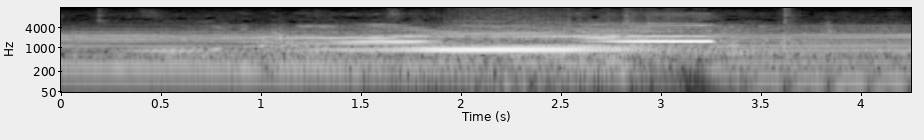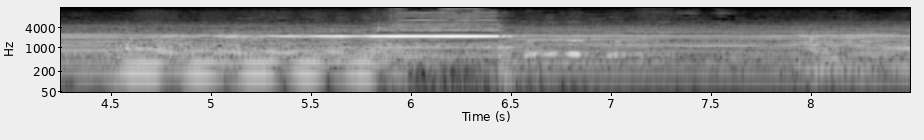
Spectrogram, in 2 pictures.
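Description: Electric guitar through an amplifier droning: sustained notes and feedback ringing steadily. It swells over the first two seconds, wavers in a quick pulse in the middle, and gives a high whistling feedback tone near the end.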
